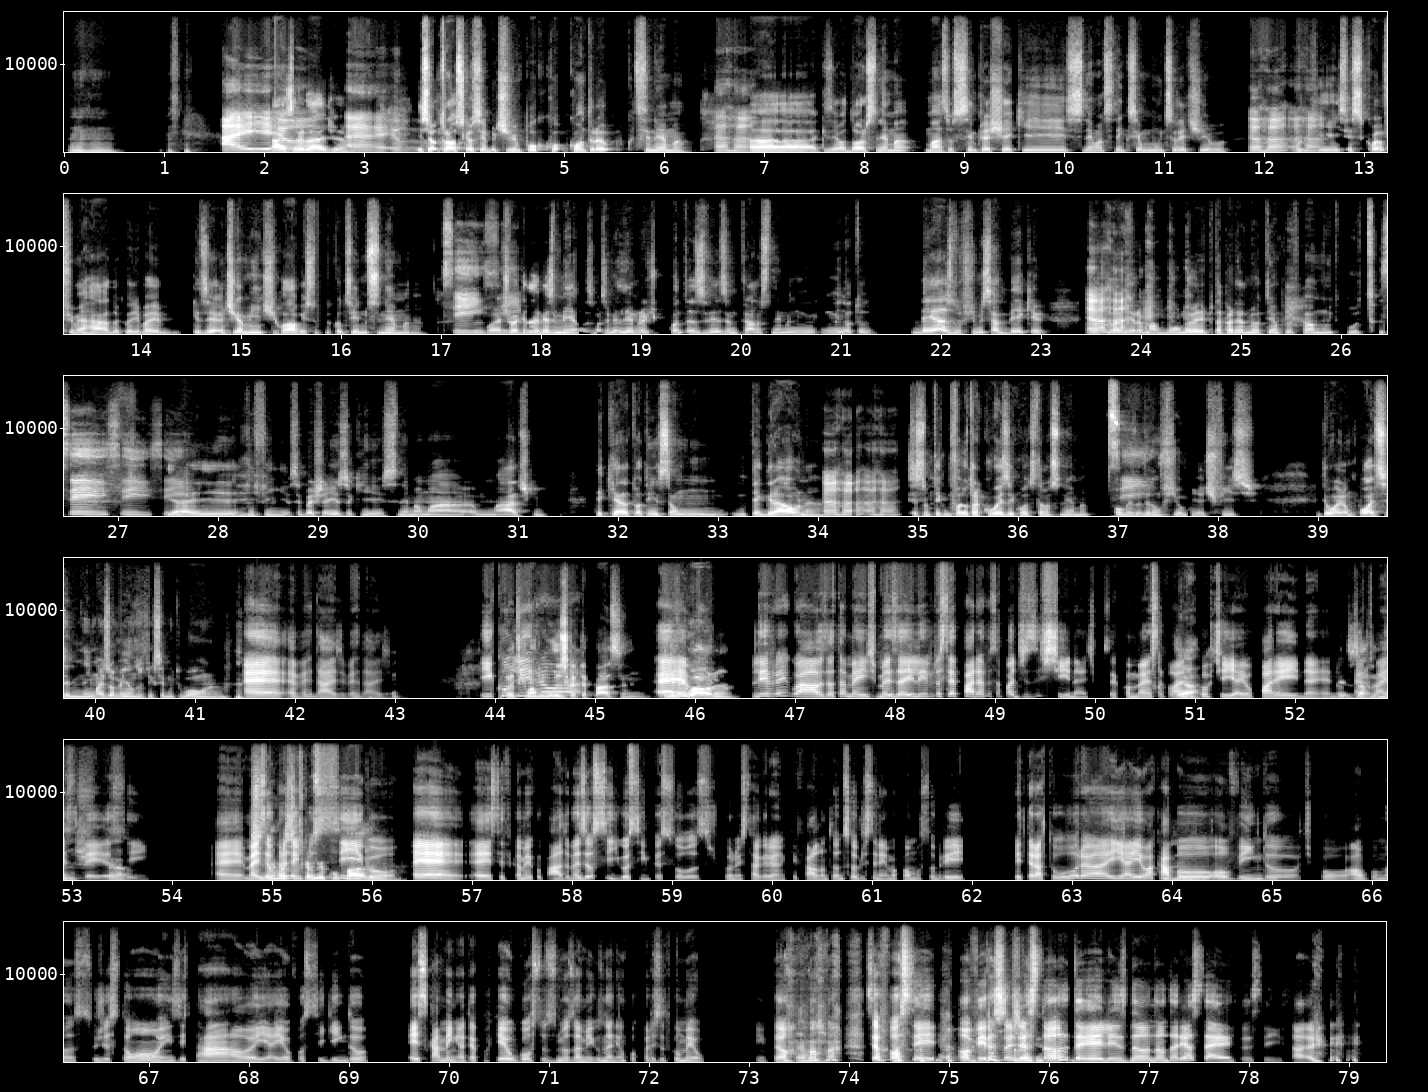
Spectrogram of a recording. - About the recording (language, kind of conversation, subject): Portuguese, unstructured, Como você decide entre assistir a um filme ou ler um livro?
- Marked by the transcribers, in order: chuckle; tapping; other background noise; laugh; chuckle; chuckle; laugh; laugh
